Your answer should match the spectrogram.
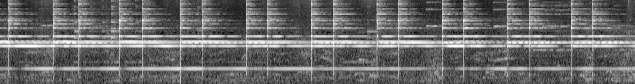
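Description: A Hindu puja bell rung steadily, struck about twice a second, its tones ringing on between strikes.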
